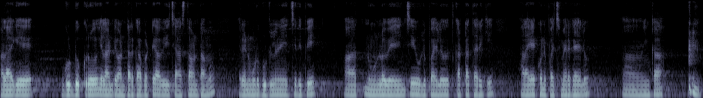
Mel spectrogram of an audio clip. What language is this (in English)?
Telugu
